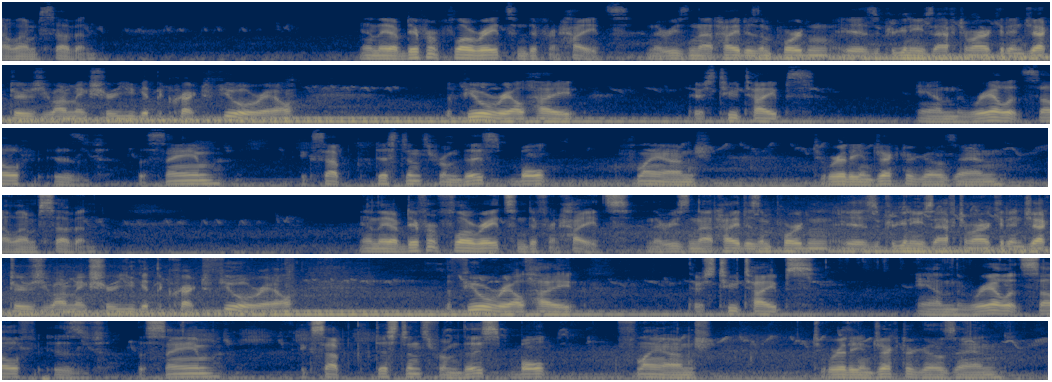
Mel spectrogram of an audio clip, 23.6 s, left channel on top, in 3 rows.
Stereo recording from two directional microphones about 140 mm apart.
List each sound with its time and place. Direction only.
0.0 s speech: 20° right (ahead or behind)
2.7 s speech: 25° right (ahead or behind)
11.1 s speech: 20° right (ahead or behind)
22.5 s speech: 45° right (ahead or behind)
